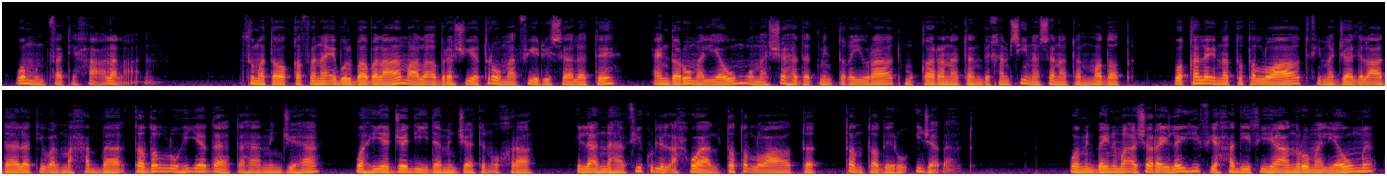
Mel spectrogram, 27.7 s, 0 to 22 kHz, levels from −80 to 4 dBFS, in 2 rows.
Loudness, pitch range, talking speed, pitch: -21 LUFS, 110-130 Hz, 130 wpm, 115 Hz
